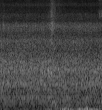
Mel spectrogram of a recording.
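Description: Steady background hiss, with soft cloth rustling and a few low handling bumps in the second half as a lawn fabric piece is unfolded and handled.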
